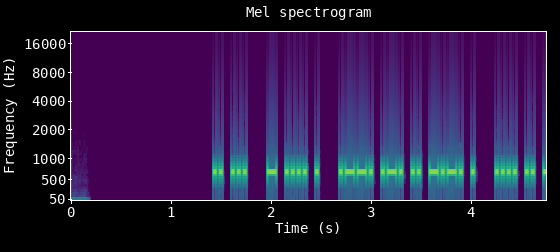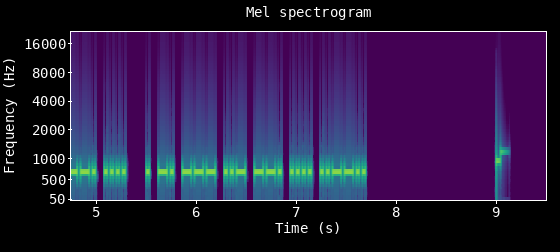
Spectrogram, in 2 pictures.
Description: Morse code, heard as a keyed tone, about 40 wpm, 700 Hz. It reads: IS THE PRICE HIGH ENOUGH?
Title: Sentences from Top 1000 Words - Review Part 4 - 40wpm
